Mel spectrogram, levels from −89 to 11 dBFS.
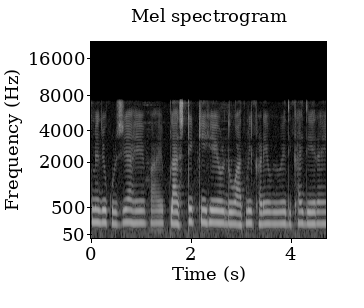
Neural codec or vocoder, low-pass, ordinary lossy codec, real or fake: none; 7.2 kHz; none; real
